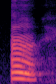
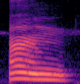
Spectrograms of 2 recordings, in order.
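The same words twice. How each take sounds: First: The vowel is nasal with no final N sound. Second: The vowel ends with an audible N sound. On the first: The speaker calls it right. "You should not pronounce any sound N at the end" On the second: The speaker calls it wrong. "my mouth doesn't do un"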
